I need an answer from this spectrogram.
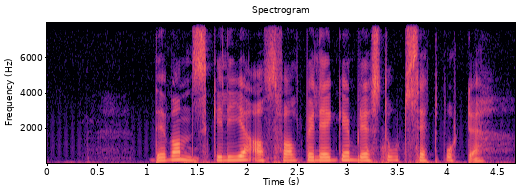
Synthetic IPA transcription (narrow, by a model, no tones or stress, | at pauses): d̪eːʋɑnskəlɪəʔɑsfɑlt̪̚bəlɛɡəbleːst̪uːʈsɛt̪b̥ʊʈə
